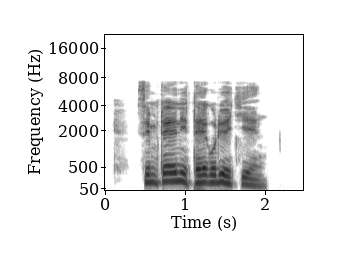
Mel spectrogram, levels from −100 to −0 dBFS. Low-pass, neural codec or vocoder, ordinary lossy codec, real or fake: 7.2 kHz; codec, 16 kHz, 16 kbps, FreqCodec, larger model; none; fake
